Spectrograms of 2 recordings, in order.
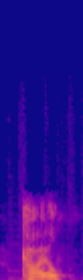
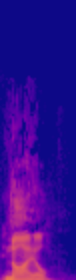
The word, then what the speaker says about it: Niall: His name rhymes with while. – Kyle? Is it Kyle? – Niall.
